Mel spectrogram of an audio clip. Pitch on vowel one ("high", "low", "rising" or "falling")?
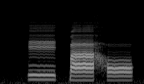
high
